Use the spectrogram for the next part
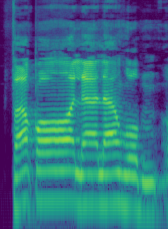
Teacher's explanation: الف مد ہے، دو حرکات لمبا کر کے پڑھیں گے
